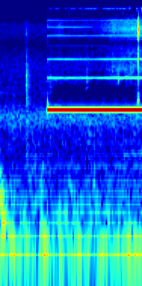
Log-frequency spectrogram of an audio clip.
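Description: A multimeter in continuity mode sounds a steady high-pitched tone across a car battery charger fuse. It starts partway through and holds unbroken to the end, loud and clear over a faint background hum.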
